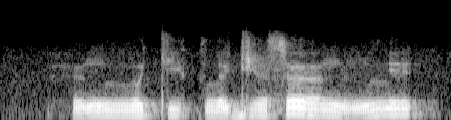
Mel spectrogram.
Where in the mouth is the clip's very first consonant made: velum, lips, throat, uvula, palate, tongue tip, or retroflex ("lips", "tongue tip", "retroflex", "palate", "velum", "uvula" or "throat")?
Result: throat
